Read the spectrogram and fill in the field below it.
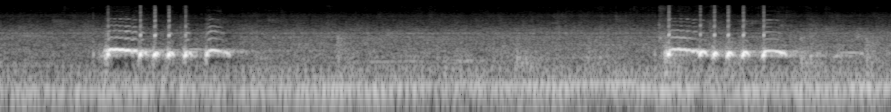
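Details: Zebra dove answering in song: two identical bubbling, stuttering coo phrases nearly three seconds apart, each about half a second long, with quiet low background noise.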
